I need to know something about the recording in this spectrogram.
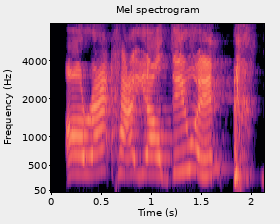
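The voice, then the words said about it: Put-on Southern Texas accent. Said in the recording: “those accents ... moved to Texas ... What is your accent?”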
